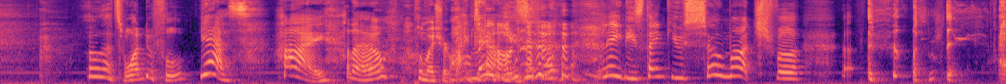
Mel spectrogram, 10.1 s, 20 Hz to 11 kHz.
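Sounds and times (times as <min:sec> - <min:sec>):
speech: 0:00.9 - 0:09.6
laughter: 0:04.7 - 0:06.0
person coughing: 0:08.5 - 0:10.0.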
